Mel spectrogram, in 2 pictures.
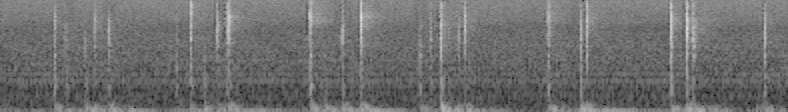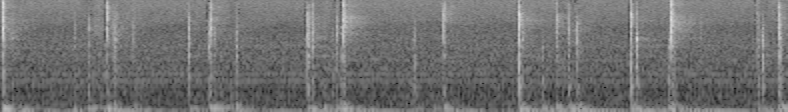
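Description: Long nails tap rapidly on the hollow silver and black plastic earcups of over-ear headphones. The result is a dense stream of short, sharp clicks, each with a dull, hollow low thump and almost no ring, that sounds much like fast typing.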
